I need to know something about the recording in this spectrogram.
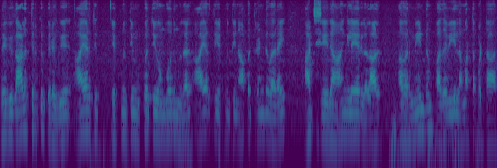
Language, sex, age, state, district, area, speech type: Tamil, male, 45-60, Tamil Nadu, Ariyalur, rural, read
